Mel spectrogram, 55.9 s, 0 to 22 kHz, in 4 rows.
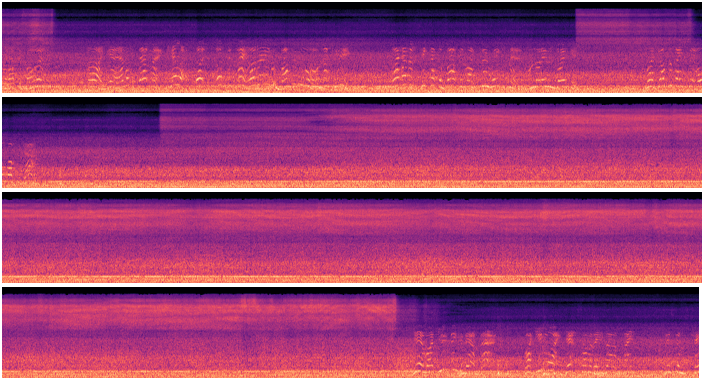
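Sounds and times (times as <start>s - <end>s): spray gun hissing: 0.0s - 1.1s, 11.5s - 13.9s, 17.2s - 50.3s
air extraction rumble and hum: 0.0s - 55.9s.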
